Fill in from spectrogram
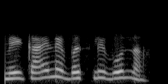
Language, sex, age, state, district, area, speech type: Marathi, female, 18-30, Maharashtra, Nashik, urban, conversation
